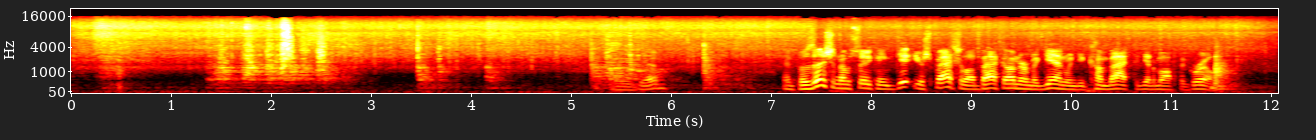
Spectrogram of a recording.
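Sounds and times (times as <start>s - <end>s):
fish sizzling on grill: 0.0s - 12.0s
metal spatula scraping: 1.3s - 2.9s, 5.1s - 6.8s.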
